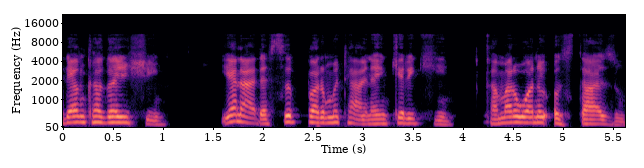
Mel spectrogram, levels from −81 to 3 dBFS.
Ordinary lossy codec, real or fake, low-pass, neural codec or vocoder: none; fake; 10.8 kHz; codec, 24 kHz, 3 kbps, HILCodec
